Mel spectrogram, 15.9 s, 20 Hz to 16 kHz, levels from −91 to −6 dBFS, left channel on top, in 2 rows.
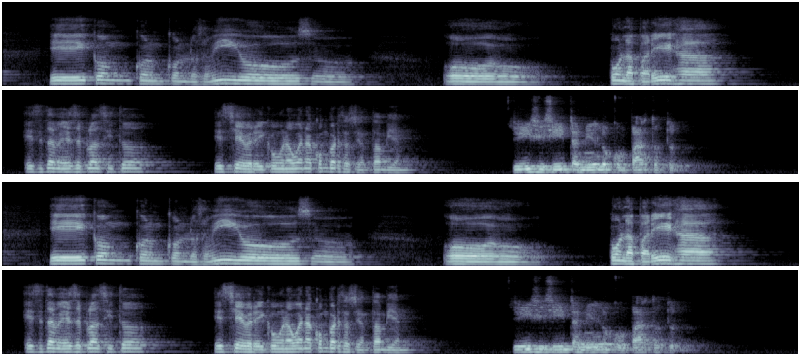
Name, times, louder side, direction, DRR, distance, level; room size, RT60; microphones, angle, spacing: voice 1, 0.5-3.5 4.4-5.4 6.1-7.2 8.2-9.4 10.1-12.0, right 2 dB, 15° right, 8 dB, 0.4 m, -28 dB
voice 2, 13.1-14.7, left 2 dB, 55° left, 8 dB, 1.0 m, -28 dB
8.8 x 7.0 x 6.9 m, 0.75 s
head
